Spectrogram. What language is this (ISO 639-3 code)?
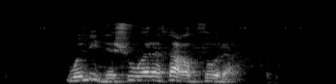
kab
